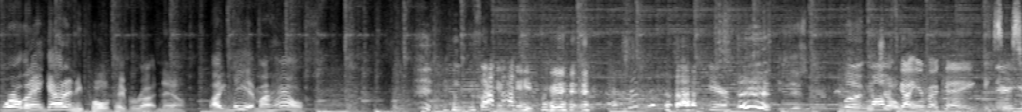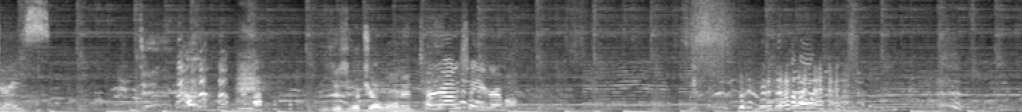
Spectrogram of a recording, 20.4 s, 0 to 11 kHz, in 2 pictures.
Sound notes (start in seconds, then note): 4.1 everyone chatters, chuckles; 11.4 everyone chuckles; 17.1 everyone laughs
